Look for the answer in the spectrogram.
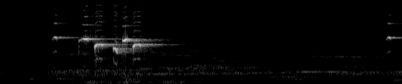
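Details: Sooty-headed bulbul in the morning giving a single bubbly, warbled phrase of several quick slurred notes, followed after a pause by the start of another, over faint soft background murmur.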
